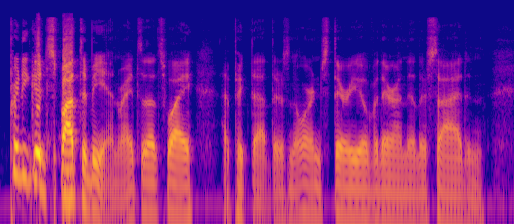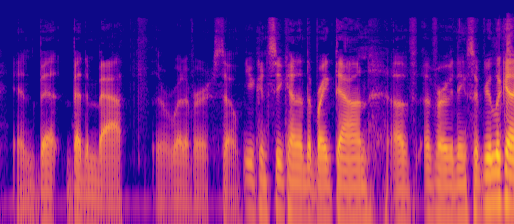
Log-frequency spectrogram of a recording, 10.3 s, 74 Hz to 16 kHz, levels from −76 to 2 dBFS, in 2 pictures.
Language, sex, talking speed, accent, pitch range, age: English, male, 270 wpm, American, 95-125 Hz, 30-49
